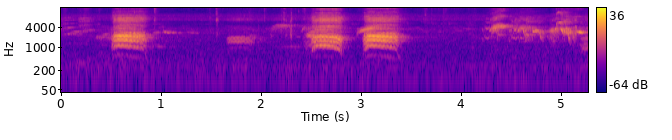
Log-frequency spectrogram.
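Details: Crows calling while fighting over food: three loud, harsh caws with a shorter one between, followed by fainter chattering bird calls at the end.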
